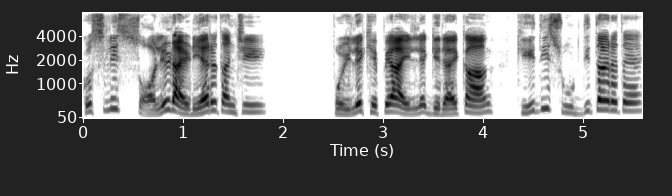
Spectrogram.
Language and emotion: Goan Konkani, surprised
